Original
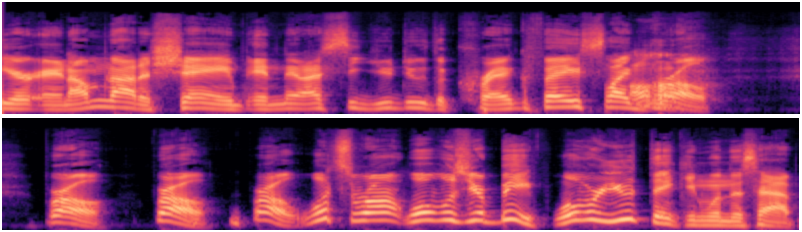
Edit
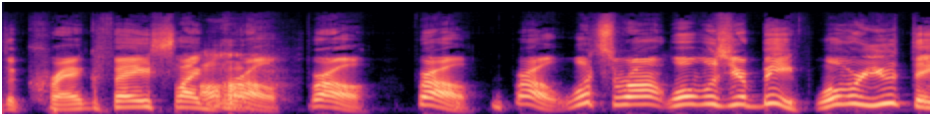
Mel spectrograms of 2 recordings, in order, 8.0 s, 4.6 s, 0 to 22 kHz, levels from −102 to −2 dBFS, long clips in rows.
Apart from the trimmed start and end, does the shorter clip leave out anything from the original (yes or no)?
yes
